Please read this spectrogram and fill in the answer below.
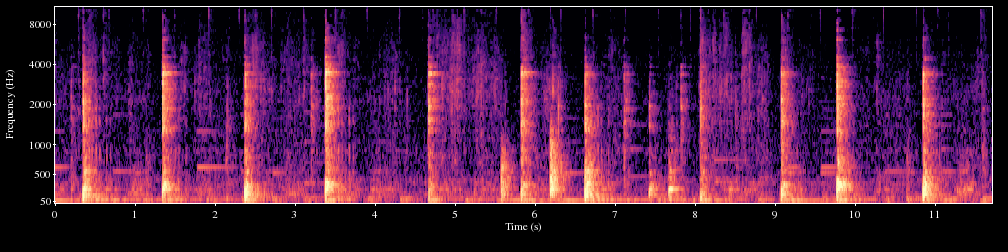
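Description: Wooden rolling pin worked back and forth over dough under plastic wrap on a silicone mat, knocking sharply about once a second as it rolls.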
